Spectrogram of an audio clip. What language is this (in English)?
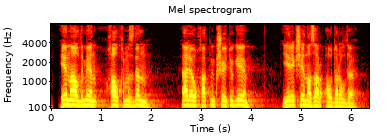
Kazakh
